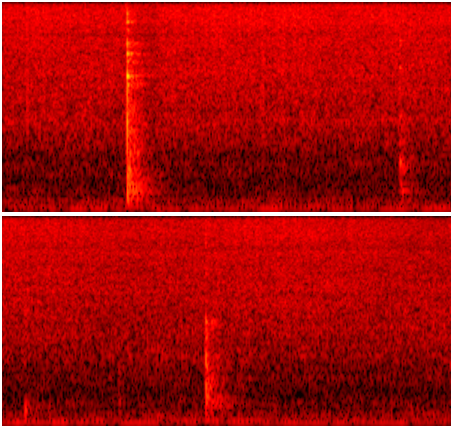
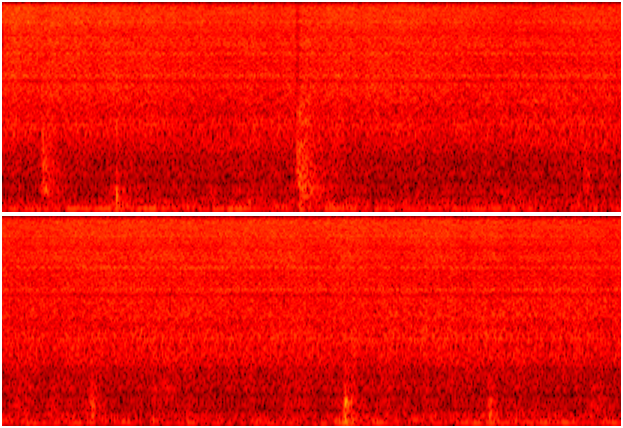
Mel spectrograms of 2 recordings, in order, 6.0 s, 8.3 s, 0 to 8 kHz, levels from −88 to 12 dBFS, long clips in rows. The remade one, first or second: second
